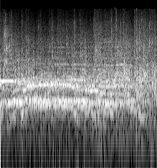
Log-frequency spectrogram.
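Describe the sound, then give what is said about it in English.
A studio audience applauds to cast a vote in a comedy mock-court segment: a dense, even wash of clapping at steady loudness throughout, with some voices shouting within it. “If you think the baby is in the right, I would like you to applaud for Pierre and Ben now.”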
